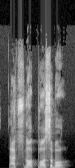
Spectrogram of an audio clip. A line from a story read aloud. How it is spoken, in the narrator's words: his father said gruffly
